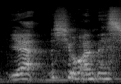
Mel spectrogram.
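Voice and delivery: normal talking voice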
